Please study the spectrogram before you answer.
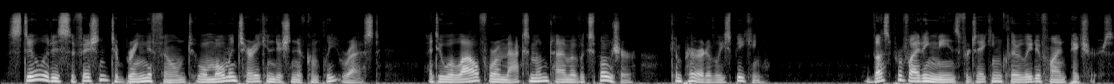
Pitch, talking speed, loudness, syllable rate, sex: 125 Hz, 185 wpm, -17 LUFS, 6.8 syllables/s, male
